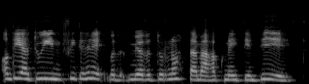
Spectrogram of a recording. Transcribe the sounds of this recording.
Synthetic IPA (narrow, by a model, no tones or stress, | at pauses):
ɔndijadwinfidjhənɨvəðmiɔðədʊrnɔdamaːɡwnejdɨnbɨːd̥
